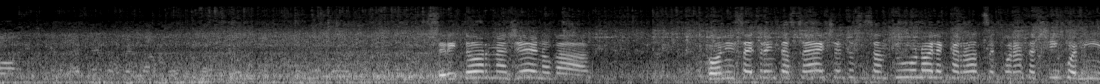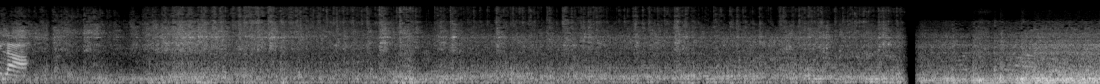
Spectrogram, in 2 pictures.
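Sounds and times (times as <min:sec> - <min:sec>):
wheels rumbling on rail: 0:00.0 - 0:22.0.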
